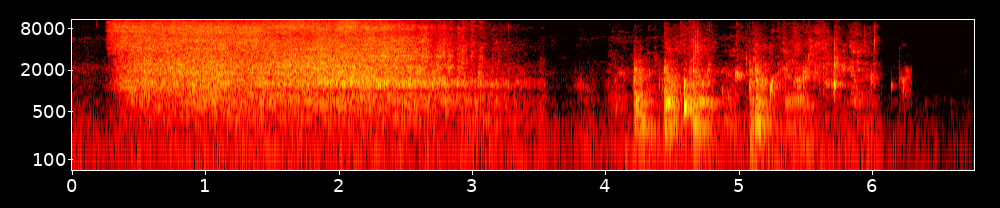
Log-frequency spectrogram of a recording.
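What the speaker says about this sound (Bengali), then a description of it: "জল দিয়ে দিলাম" Water poured onto fried potatoes in a hot pan gives a loud, sustained hissing rush of steam for about three seconds, followed by bubbling and a few clattering stirs.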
